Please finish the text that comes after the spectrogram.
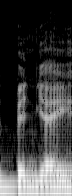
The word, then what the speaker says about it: beignet: Uh you Philistine, it is pronounced as beignet.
